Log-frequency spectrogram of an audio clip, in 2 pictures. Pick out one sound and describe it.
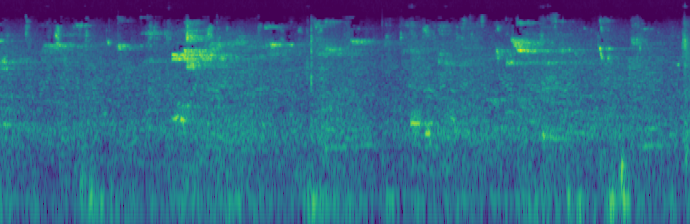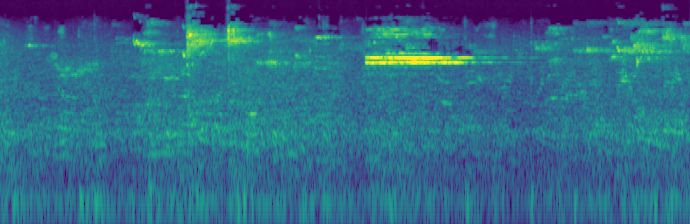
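Sneakers squeak on a hardwood court in a large echoing hall.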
